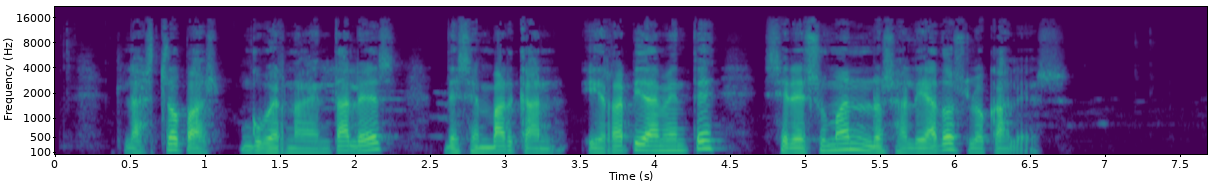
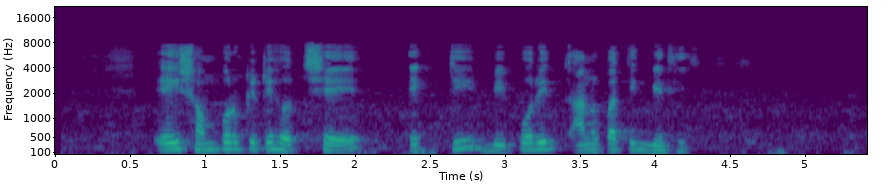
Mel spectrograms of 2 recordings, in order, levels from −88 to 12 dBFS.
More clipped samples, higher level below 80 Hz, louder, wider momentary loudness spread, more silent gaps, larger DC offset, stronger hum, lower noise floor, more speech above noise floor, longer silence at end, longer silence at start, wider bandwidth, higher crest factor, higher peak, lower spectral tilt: neither; first, -62 dBFS vs -68 dBFS; first, -21 LUFS vs -36 LUFS; about the same, 10 LU vs 11 LU; neither; neither; neither; first, -73 dBFS vs -68 dBFS; first, 51 dB vs 33 dB; first, 0.95 s vs 0.55 s; second, 0.45 s vs 0.65 s; first, 16 kHz vs 8 kHz; about the same, 20 dB vs 18 dB; first, -2 dBFS vs -20 dBFS; about the same, -5 dB/octave vs -4 dB/octave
